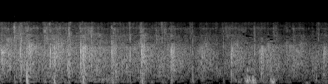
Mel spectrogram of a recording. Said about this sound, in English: Let's give Kat a round of applause.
